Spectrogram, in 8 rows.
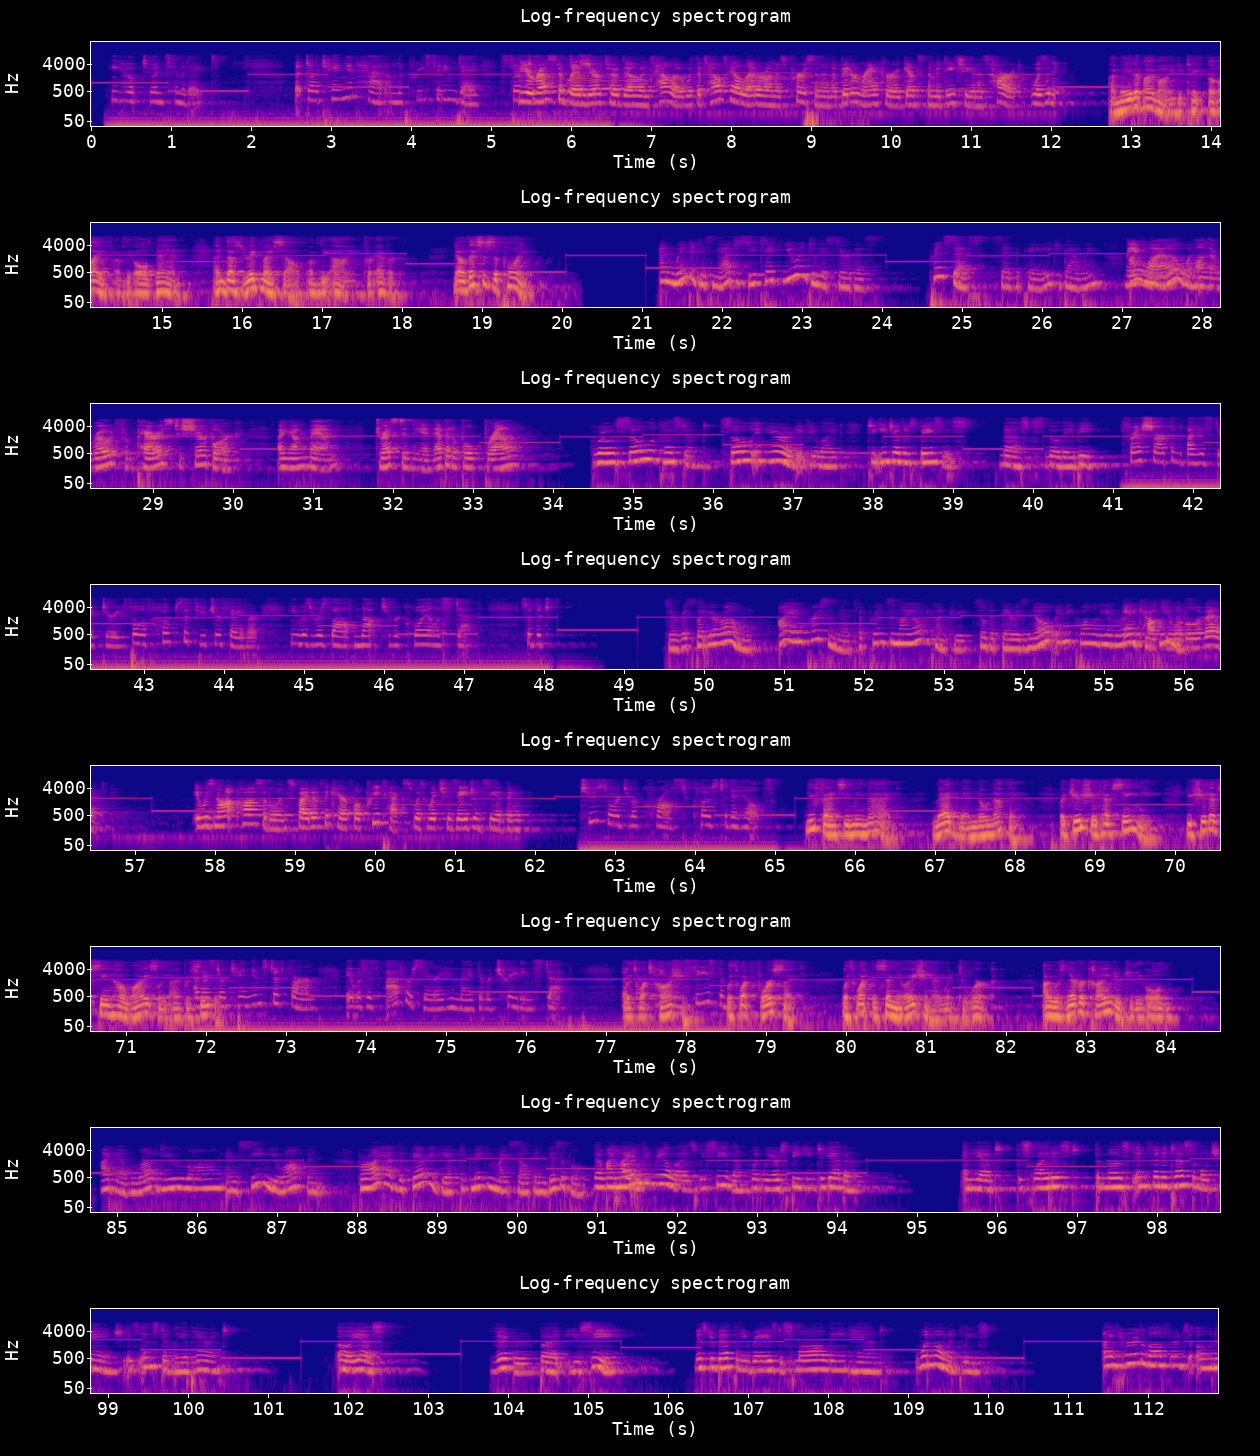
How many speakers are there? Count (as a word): six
